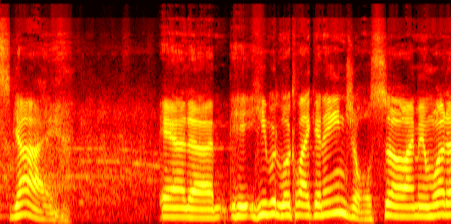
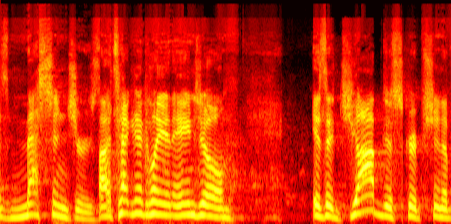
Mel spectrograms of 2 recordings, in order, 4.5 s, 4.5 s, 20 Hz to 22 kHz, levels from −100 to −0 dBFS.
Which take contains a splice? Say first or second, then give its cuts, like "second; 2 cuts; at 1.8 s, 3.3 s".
second; 1 cut; at 1.0 s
